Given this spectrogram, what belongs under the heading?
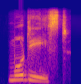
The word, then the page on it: modiste: Indian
